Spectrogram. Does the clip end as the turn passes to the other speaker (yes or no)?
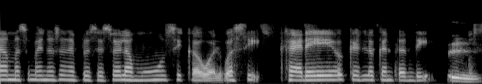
yes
